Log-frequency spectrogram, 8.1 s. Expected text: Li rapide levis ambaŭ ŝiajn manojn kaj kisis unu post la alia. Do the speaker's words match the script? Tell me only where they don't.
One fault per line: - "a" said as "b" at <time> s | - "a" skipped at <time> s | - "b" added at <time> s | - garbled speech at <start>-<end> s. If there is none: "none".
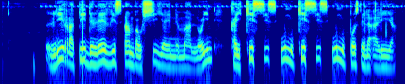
- "kisis unu" added at 6.0 s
